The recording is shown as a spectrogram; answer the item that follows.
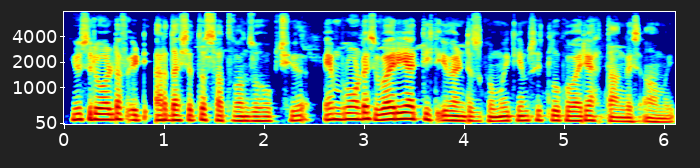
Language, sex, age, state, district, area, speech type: Kashmiri, male, 18-30, Jammu and Kashmir, Ganderbal, rural, spontaneous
